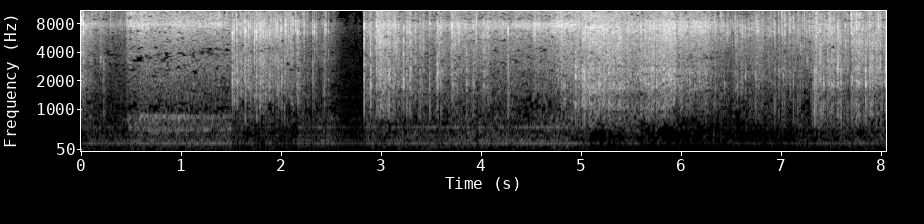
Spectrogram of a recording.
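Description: Sprinkles pour out in a dense, steady rattling hiss that stops briefly partway through, then resumes and continues to the end.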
